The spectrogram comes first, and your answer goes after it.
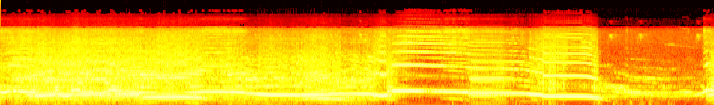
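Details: Gray wolves in the wild north howl in long, steady, mournful notes that bend gently up and down. Several voices overlap and take turns, with a brighter, richer howl rising in the second half before trailing off.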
